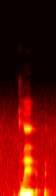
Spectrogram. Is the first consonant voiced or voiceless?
voiceless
